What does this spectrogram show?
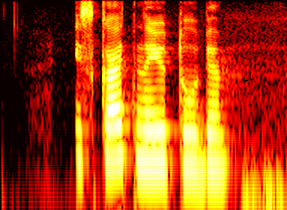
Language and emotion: Russian, neutral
